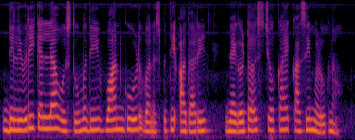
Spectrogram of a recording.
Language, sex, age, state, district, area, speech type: Goan Konkani, female, 18-30, Goa, Canacona, rural, read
